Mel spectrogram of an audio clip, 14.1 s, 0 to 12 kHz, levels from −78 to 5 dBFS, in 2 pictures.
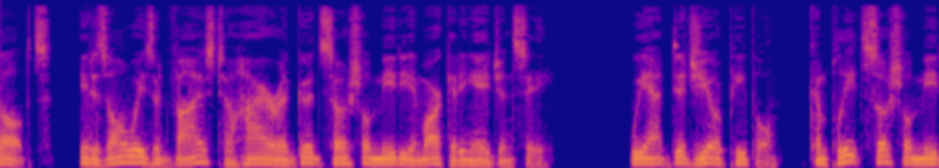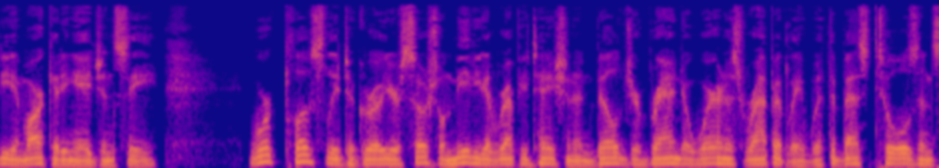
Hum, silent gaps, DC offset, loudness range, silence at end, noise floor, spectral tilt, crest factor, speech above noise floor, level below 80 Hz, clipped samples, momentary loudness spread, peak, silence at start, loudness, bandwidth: none; 4.17-4.72 s; under 0.1%; 2 LU; 0 s; under -90 dBFS; -5.5 dB/octave; 16 dB; over 68 dB; -44 dBFS; under 0.1%; 6 LU; -6 dBFS; 0 s; -23 LUFS; 11 kHz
